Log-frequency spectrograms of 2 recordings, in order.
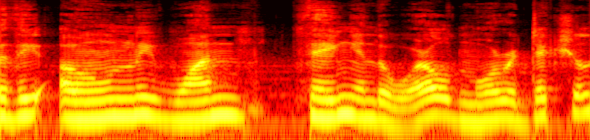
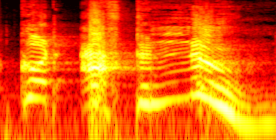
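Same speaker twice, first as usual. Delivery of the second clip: loud, higher, slow final dismissal; a loud, slow, stern goodbye; curt dismissal; 9 semitones higher, 10 dB louder than usual. Acted. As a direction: slam the door with the words. Scrooge dismissing his nephew.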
